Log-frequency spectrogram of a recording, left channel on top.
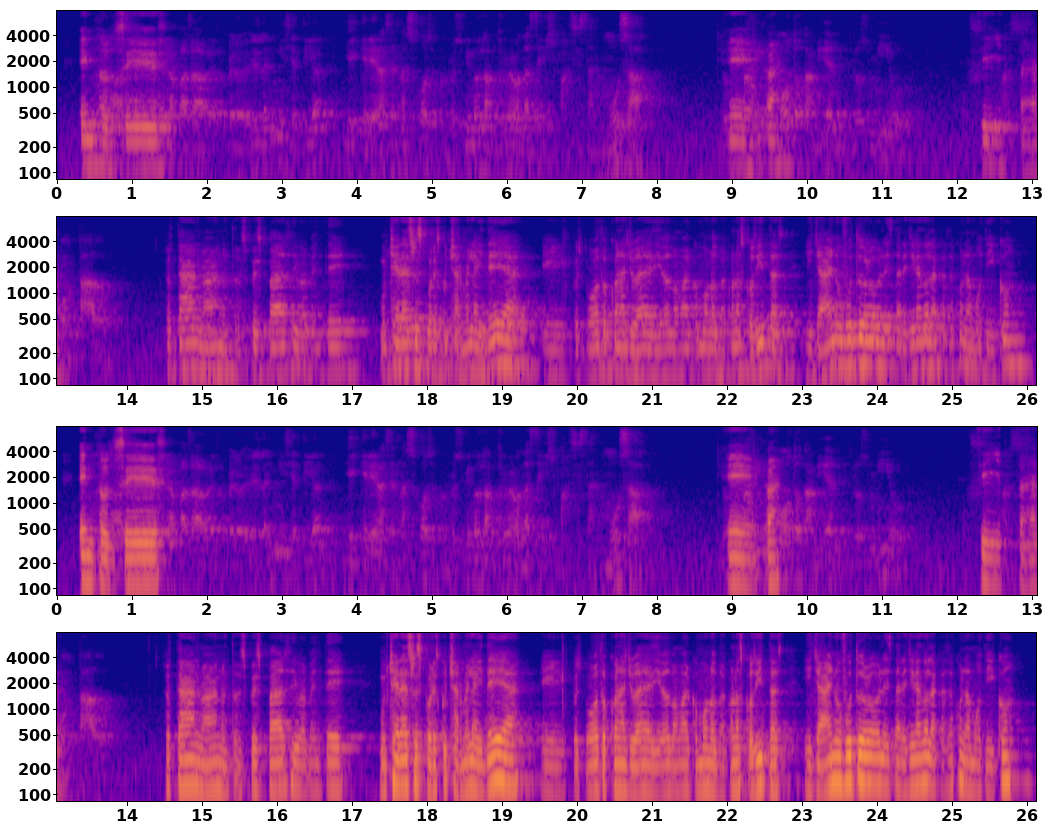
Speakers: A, on the right; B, in the centre.
A: Entonces,
B: Ah, no, es que a mí también me ha pasado eso, pero es la iniciativa y el querer hacer las cosas. Por ejemplo, estoy viendo la foto que me mandaste y, parce, está hermosa. Dios
A: eh,
B: mío. Ay, la
A: pa,
B: moto también, Dios mío. Uf,
A: sí,
B: parce,
A: total,
B: está montado.
A: total, mano, entonces pues, parce, igualmente, muchas gracias pues, por escucharme la idea, eh, pues voto con ayuda de Dios, vamos a ver cómo nos va con las cositas, y ya en un futuro le estaré llegando a la casa con la motico.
